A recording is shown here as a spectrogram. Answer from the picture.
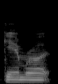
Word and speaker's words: Gamrot: I know it's Gamrot.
